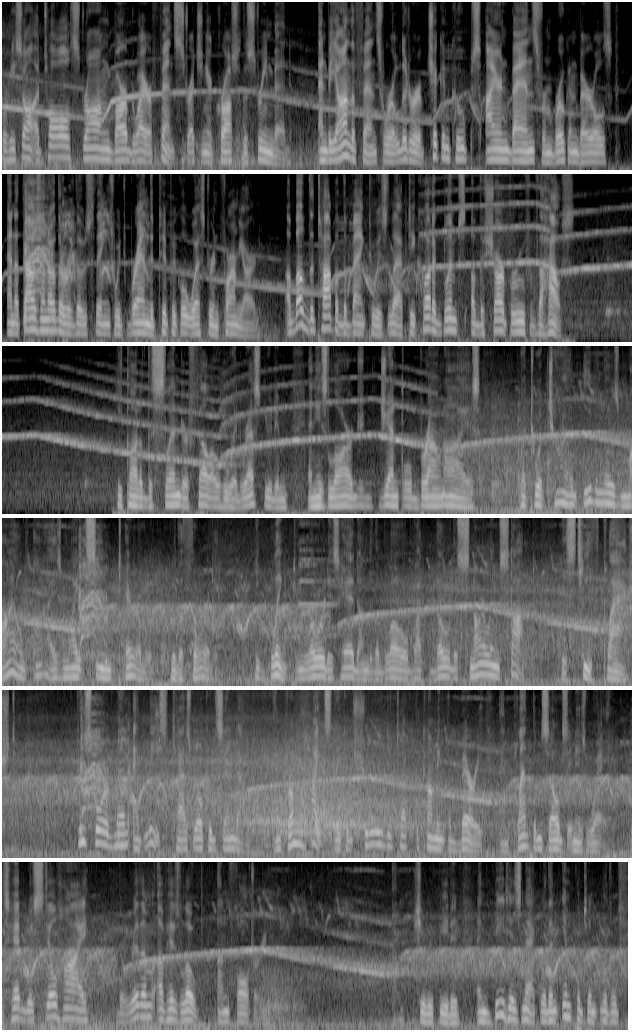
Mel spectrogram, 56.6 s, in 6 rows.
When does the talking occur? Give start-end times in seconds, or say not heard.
0.0-18.0, 20.6-38.0, 38.9-51.3, 53.1-56.5.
